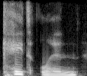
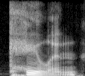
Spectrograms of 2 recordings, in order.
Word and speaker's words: Kalyn: I kept calling Kalyn Caitlin, but her name is Kalyn.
